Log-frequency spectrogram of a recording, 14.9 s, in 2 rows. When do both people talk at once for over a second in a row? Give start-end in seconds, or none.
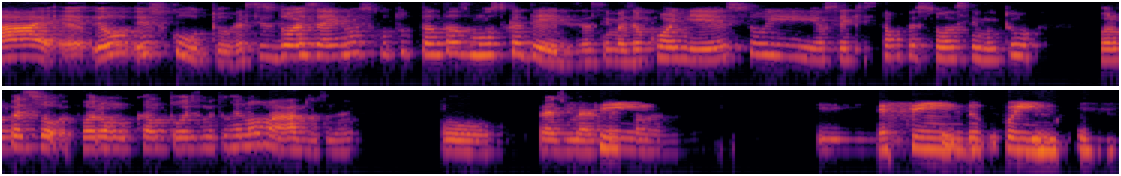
none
